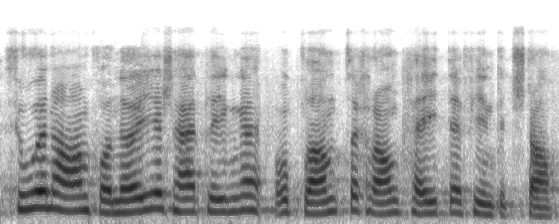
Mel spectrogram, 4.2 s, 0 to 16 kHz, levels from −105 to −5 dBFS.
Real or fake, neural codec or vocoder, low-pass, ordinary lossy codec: fake; codec, 16 kHz, 8 kbps, FreqCodec, smaller model; 7.2 kHz; Opus, 32 kbps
